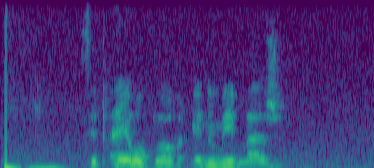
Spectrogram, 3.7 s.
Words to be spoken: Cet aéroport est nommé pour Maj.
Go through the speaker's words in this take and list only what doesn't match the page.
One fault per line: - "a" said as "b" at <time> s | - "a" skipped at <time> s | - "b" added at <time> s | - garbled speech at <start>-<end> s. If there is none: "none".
- "pour" skipped at 2.3 s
